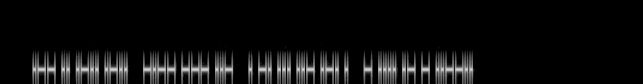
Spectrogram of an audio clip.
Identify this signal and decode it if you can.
Morse code, heard as a keyed tone, about 48 wpm, 700 Hz. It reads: WILL YOU ENSURE THAT?
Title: Sentences from Top 1100 Words 50wpm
